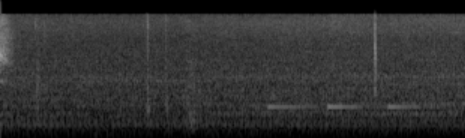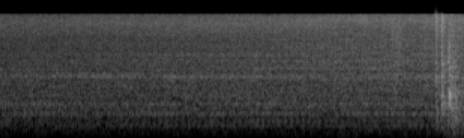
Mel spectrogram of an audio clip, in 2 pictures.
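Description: Steady mechanical hum with faint even tones running under it. A short faint tone sounds in two or three pieces about two seconds in, with a light click in the middle of it.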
